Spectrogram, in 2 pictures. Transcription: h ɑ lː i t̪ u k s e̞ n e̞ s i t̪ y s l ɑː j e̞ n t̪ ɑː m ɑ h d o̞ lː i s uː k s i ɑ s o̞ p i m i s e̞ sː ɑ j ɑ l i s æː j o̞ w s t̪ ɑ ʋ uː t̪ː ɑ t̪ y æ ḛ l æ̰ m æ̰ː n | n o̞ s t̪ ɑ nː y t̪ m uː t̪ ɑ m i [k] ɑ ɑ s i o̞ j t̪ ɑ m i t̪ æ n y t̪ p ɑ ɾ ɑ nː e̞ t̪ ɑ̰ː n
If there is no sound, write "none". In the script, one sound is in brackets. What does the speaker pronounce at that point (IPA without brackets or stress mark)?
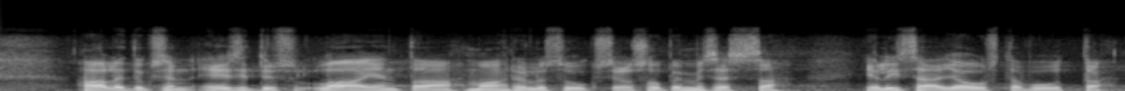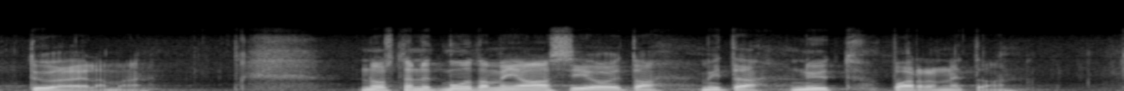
none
